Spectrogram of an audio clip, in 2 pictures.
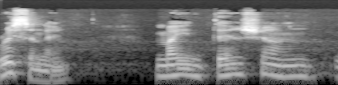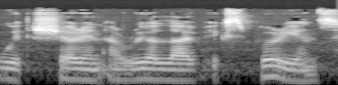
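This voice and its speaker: A man talks with a non-native accent. His pace is very slow. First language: not English. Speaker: college student. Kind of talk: reading aloud.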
